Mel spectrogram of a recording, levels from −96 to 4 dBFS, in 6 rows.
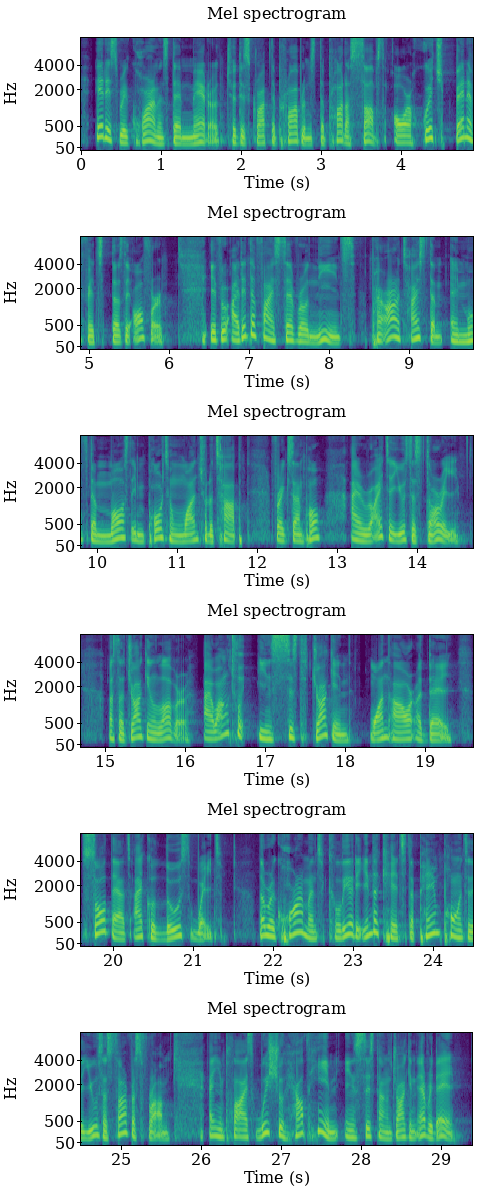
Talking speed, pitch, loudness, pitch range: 165 wpm, 160 Hz, -19 LUFS, 140-195 Hz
